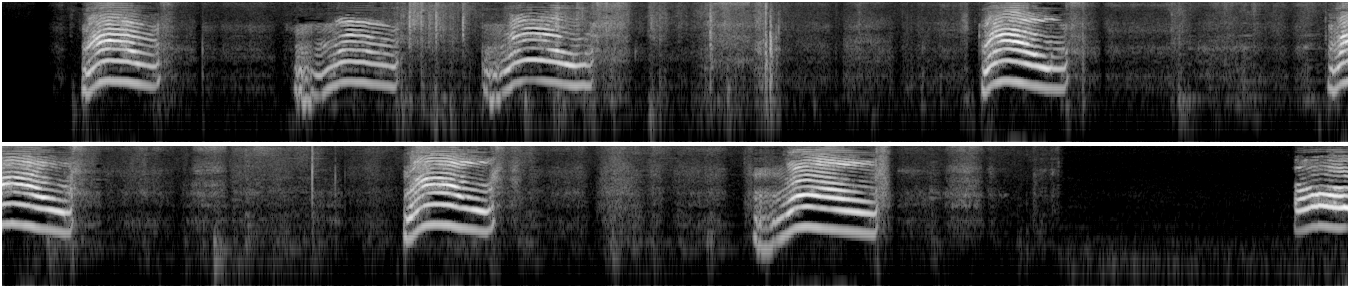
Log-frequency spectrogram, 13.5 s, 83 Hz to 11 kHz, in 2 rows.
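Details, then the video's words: Domestic cats meowing, with a run of about eight clear, tonal meows, each rising then falling in a smooth arc, spaced one to two seconds apart with near-silent gaps between them. "30 minutes of Cats' Meow"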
